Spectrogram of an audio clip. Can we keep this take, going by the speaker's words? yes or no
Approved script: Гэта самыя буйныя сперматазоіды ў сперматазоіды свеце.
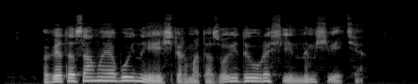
no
